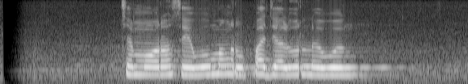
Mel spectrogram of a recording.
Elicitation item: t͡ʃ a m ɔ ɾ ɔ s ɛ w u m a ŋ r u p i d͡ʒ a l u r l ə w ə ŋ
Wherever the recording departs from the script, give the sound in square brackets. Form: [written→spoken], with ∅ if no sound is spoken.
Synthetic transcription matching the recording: t͡ʃ [a→ə] m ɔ ɾ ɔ s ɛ w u m a ŋ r u p [i→a] d͡ʒ a l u r l ə w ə ŋ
